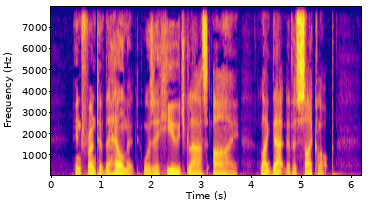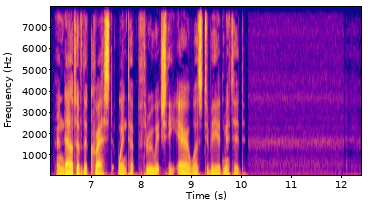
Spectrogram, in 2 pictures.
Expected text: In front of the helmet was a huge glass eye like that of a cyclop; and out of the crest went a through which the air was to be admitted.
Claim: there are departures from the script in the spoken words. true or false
false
